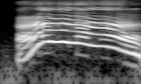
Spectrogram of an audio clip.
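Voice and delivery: long, loud high-pitched worm scream. A narrator's reading. Worm sees a bee arrive, loud high scream. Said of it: "screamed a worm".

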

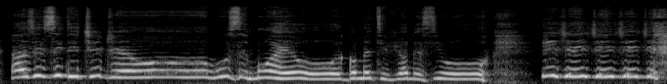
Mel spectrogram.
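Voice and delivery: long, drawn-out crying words; real wailing lament. Real, not acted. Mourner crying out over the children left behind, wailing. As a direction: wail it out, stretching each phrase end.

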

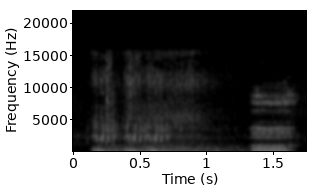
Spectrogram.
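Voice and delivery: loud startled gasp of fright; real shocked gasp; sharp gasp. Real, not acted. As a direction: gasp in alarm. Near loss of dog.

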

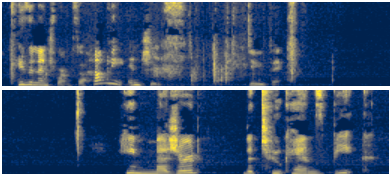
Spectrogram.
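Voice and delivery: usual speaking voice

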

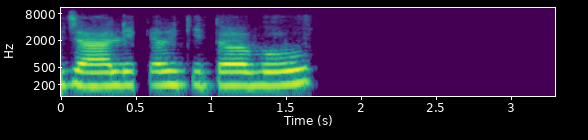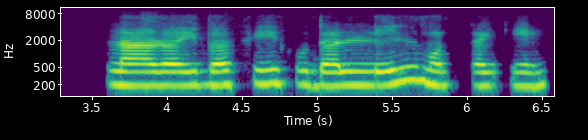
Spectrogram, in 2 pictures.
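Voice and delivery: slow, measured Quranic recitation. Acted. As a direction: draw each Arabic syllable out slowly. Reads Quran verses aloud. (ধীর কোরআন তিলাওয়াত)

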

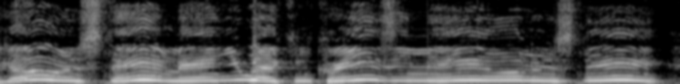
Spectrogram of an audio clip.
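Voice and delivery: very high, loud mock whine of confusion; hammed-up squeaky imitation of a defensive dude; high-pitched funny voice. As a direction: squeal it like a cornered friend playing innocent. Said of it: "a funny voice in this episode".

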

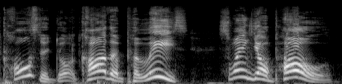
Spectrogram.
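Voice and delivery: high, loud, drawn-out orders; alarmed, slow high yell; urgent yelling. Real, not acted. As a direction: stretch each command into a shout. Urgent orders yelled at character.

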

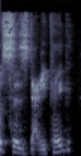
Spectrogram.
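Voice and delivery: plain reading voice

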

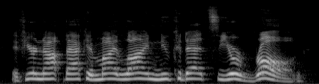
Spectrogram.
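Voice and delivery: very loud, high military threat; shouted warning. A narrator's reading. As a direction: bellow it at the stragglers. Cadet shouting threat at recruits.

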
